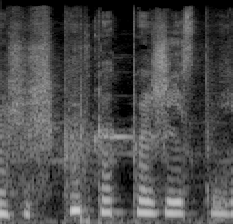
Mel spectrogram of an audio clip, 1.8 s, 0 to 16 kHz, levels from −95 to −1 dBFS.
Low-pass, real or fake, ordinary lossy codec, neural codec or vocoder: 14.4 kHz; fake; MP3, 96 kbps; codec, 44.1 kHz, 3.4 kbps, Pupu-Codec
